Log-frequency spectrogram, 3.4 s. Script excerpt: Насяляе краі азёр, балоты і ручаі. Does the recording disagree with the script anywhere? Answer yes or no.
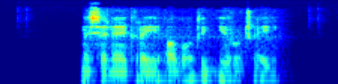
yes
